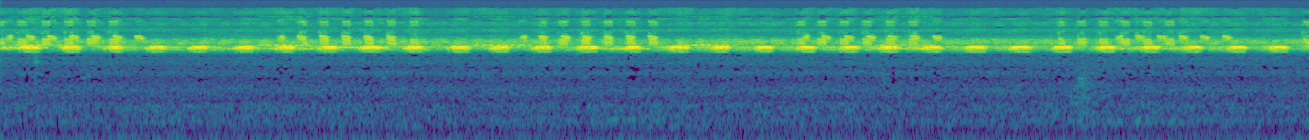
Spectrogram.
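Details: Crickets and other insects in an autumn night chorus, with a streetlight mentioned. A steady high chirping band pulses about twice a second, overlaid by bursts of faster trilled chirps from a second caller every few seconds.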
